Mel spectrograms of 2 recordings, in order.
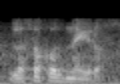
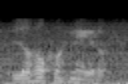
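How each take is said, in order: First: The s before negros buzzes like a z. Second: The s before ojos and negros sound like h. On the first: "the S before the N of negros will be voiced... like an English Z" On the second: "the other S be, before the O of ojos will also look like an H"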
